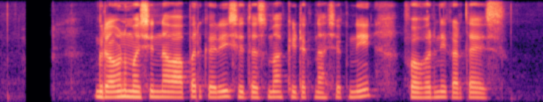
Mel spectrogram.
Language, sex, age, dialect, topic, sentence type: Marathi, male, 18-24, Northern Konkan, agriculture, statement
